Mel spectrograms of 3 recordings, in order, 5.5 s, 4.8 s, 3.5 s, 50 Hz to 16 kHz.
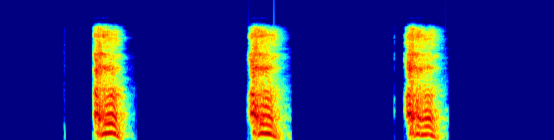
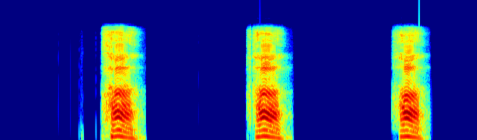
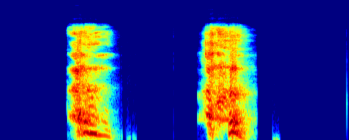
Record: {
  "three_cough_length": "5.5 s",
  "three_cough_amplitude": 31157,
  "three_cough_signal_mean_std_ratio": 0.31,
  "exhalation_length": "4.8 s",
  "exhalation_amplitude": 32767,
  "exhalation_signal_mean_std_ratio": 0.3,
  "cough_length": "3.5 s",
  "cough_amplitude": 31411,
  "cough_signal_mean_std_ratio": 0.38,
  "survey_phase": "beta (2021-08-13 to 2022-03-07)",
  "age": "65+",
  "gender": "Male",
  "wearing_mask": "No",
  "symptom_none": true,
  "smoker_status": "Ex-smoker",
  "respiratory_condition_asthma": false,
  "respiratory_condition_other": false,
  "recruitment_source": "REACT",
  "submission_delay": "2 days",
  "covid_test_result": "Negative",
  "covid_test_method": "RT-qPCR",
  "influenza_a_test_result": "Negative",
  "influenza_b_test_result": "Negative"
}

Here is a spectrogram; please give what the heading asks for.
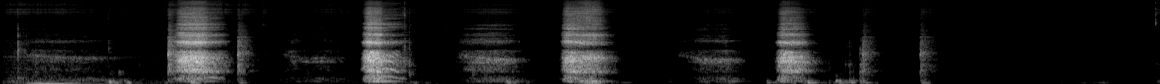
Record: {
  "exhalation_length": "11.6 s",
  "exhalation_amplitude": 32768,
  "exhalation_signal_mean_std_ratio": 0.31,
  "survey_phase": "beta (2021-08-13 to 2022-03-07)",
  "age": "45-64",
  "gender": "Female",
  "wearing_mask": "No",
  "symptom_none": true,
  "smoker_status": "Never smoked",
  "respiratory_condition_asthma": false,
  "respiratory_condition_other": false,
  "recruitment_source": "REACT",
  "submission_delay": "1 day",
  "covid_test_result": "Negative",
  "covid_test_method": "RT-qPCR"
}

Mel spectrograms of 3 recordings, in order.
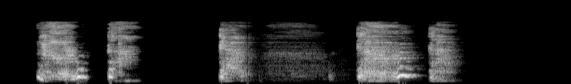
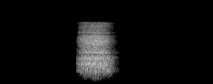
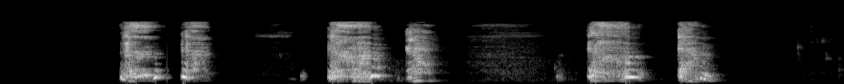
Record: {
  "cough_length": "5.7 s",
  "cough_amplitude": 30189,
  "cough_signal_mean_std_ratio": 0.46,
  "exhalation_length": "2.1 s",
  "exhalation_amplitude": 23993,
  "exhalation_signal_mean_std_ratio": 0.31,
  "three_cough_length": "8.4 s",
  "three_cough_amplitude": 32440,
  "three_cough_signal_mean_std_ratio": 0.43,
  "survey_phase": "beta (2021-08-13 to 2022-03-07)",
  "age": "45-64",
  "gender": "Female",
  "wearing_mask": "No",
  "symptom_cough_any": true,
  "symptom_runny_or_blocked_nose": true,
  "symptom_sore_throat": true,
  "symptom_fatigue": true,
  "symptom_headache": true,
  "symptom_change_to_sense_of_smell_or_taste": true,
  "symptom_loss_of_taste": true,
  "symptom_other": true,
  "symptom_onset": "5 days",
  "smoker_status": "Ex-smoker",
  "respiratory_condition_asthma": false,
  "respiratory_condition_other": false,
  "recruitment_source": "Test and Trace",
  "submission_delay": "1 day",
  "covid_test_result": "Positive",
  "covid_test_method": "RT-qPCR"
}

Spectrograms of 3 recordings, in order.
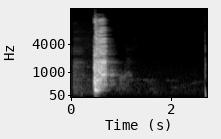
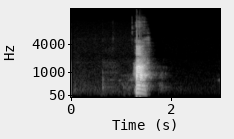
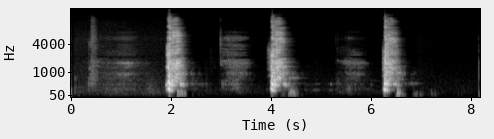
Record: {
  "cough_length": "2.7 s",
  "cough_amplitude": 31215,
  "cough_signal_mean_std_ratio": 0.24,
  "exhalation_length": "3.0 s",
  "exhalation_amplitude": 32767,
  "exhalation_signal_mean_std_ratio": 0.18,
  "three_cough_length": "8.2 s",
  "three_cough_amplitude": 32512,
  "three_cough_signal_mean_std_ratio": 0.23,
  "survey_phase": "beta (2021-08-13 to 2022-03-07)",
  "age": "45-64",
  "gender": "Male",
  "wearing_mask": "No",
  "symptom_none": true,
  "smoker_status": "Never smoked",
  "respiratory_condition_asthma": true,
  "respiratory_condition_other": false,
  "recruitment_source": "REACT",
  "submission_delay": "2 days",
  "covid_test_result": "Negative",
  "covid_test_method": "RT-qPCR",
  "influenza_a_test_result": "Negative",
  "influenza_b_test_result": "Negative"
}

